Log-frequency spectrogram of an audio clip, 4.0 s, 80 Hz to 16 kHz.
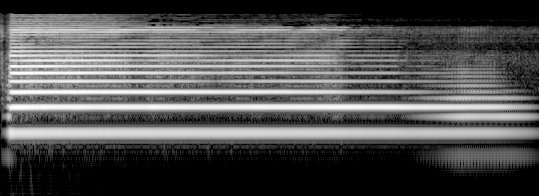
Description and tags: Alto Sax A4
The A4 note played on an alto sax
alto-sax, instrument, jazz, music, sampled-instruments, sax, saxophone, woodwind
